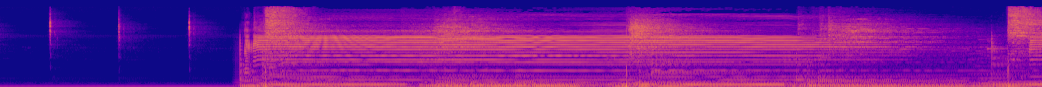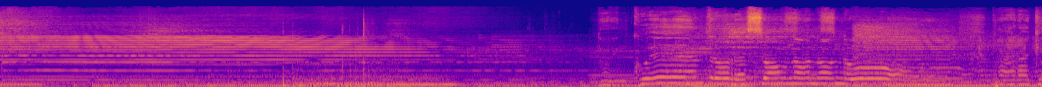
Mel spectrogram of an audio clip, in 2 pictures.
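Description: A few faint clicks and a low hum give way to a loud, full song with steady rhythm, bass and layered harmonic instruments that plays on without pause.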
